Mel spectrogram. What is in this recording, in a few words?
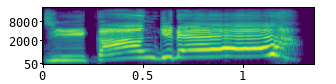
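"zikangire", Japanese, girl; voice; info girl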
